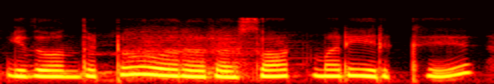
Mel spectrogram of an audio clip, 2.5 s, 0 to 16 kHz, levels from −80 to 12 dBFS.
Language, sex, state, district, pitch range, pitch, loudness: Tamil, female, Tamil Nadu, Nilgiris, 245-275 Hz, 250 Hz, -11 LUFS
